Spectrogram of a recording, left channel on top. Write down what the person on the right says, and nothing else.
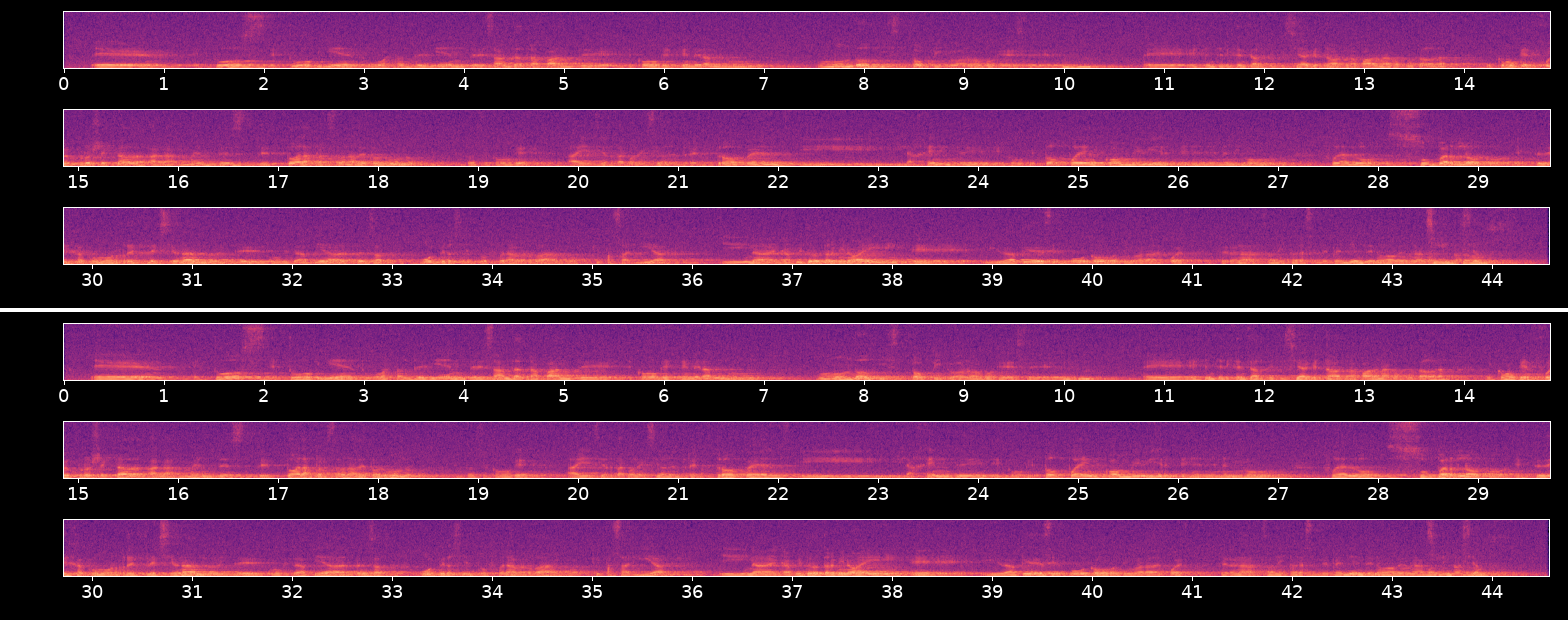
eh, estuvo, s- estuvo bien, estuvo bastante bien, interesante, atrapante. Es como que generan un, un mundo distópico, ¿no? Porque es el,
eh, esta inteligencia artificial que estaba atrapada en una computadora es como que fue proyectada a las mentes de todas las personas de todo el mundo. Entonces, como que hay cierta conexión entre los tropels y, y la gente. Es como que todos pueden convivir en, en el mismo mundo. Fue algo súper loco. es- Te deja como reflexionando, ¿viste? Como que te da pie a pensar, uy, pero si esto fuera verdad, como, ¿qué pasaría? Y nada, el capítulo terminó ahí eh, y da pie a decir, uy, ¿cómo continuará después? Pero nada, son historias independientes, no va a haber una continuación.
